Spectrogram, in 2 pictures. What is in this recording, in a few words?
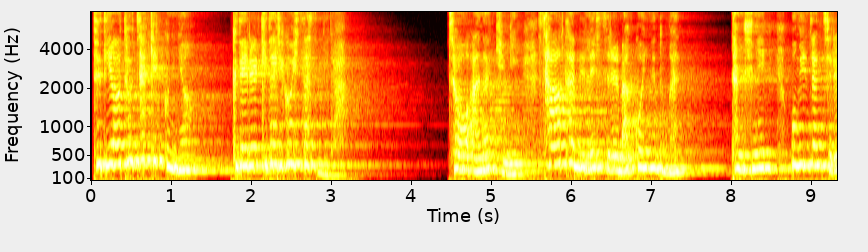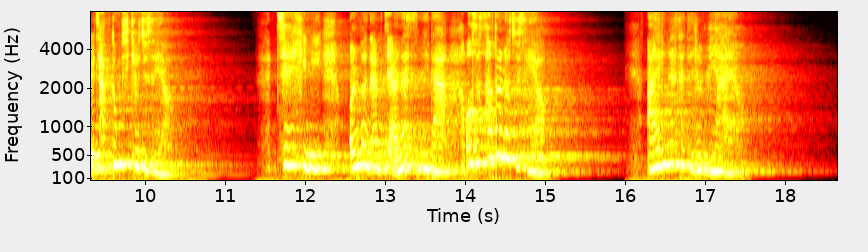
cinematic voice; lineage2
